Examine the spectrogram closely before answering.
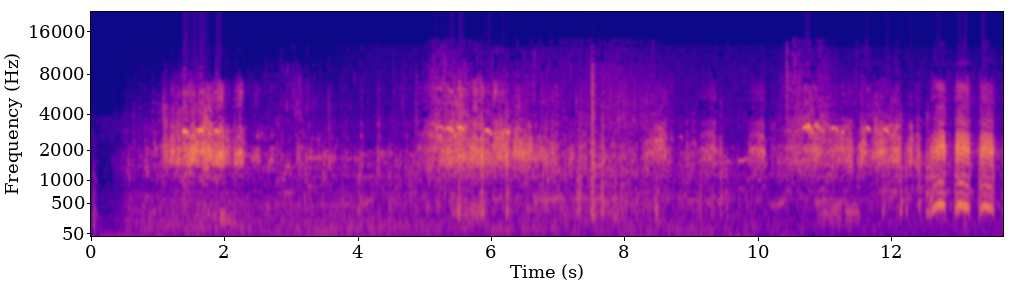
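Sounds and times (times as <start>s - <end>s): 
mallard hen quacking at the drake: 0.8s - 13.6s
mallard drake courtship whistles: 5.1s - 6.3s, 10.6s - 12.1s.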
